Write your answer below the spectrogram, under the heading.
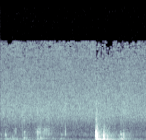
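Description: A single sharp knock-like clunk of a door beside a gas lamp being opened to go in, fairly loud, followed by a brief rattling tail over a quiet, low hum.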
